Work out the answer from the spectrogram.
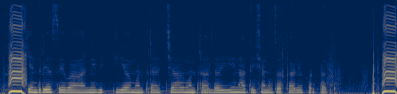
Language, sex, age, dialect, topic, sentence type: Marathi, female, 25-30, Varhadi, banking, statement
